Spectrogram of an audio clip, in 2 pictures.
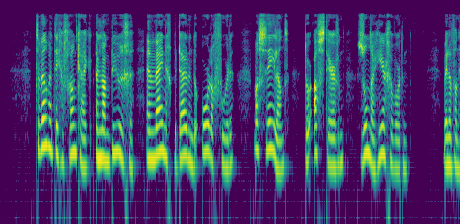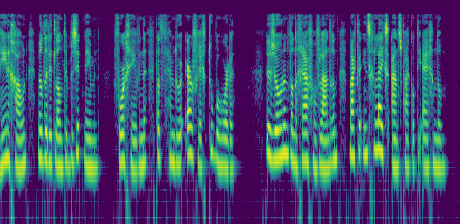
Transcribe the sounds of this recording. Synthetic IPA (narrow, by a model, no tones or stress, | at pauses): təɹʋɛjlˠmɛntejχənfrɑŋkrɛjkənlɑŋdyːrəχə | ɛnʋɛjnəχbədœɥdəndəʔʊːɹlɔχfuːɹdə | ʋɑsz̥ejlɑnt | d̥ʊːɹʔɑfstɛɹvən | zɔndəɹɦɪːɹχəʋɔɹdən | ʋɪləmvɑnɦejnəχɑwənʋɪlˠdədɪtlɑntɪnbəzɪtnejmən | v̥ʊːɹχejvəndəd̥ɑtətɦɛmdʊːɹʔɛɹfrɛχtːubəɦʊːɹdə | d̥əzownənvɑndəχraːfɑnvlaːndərənmaːk̚tənɪnsχəlɛjksʔaːnspraːkɔb̚diʔɛjχəndɔm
